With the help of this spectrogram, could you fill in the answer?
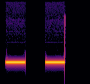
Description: Heart Monitor Beep Sound Effect in HQ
